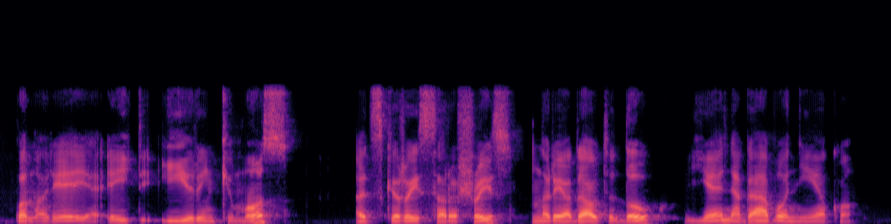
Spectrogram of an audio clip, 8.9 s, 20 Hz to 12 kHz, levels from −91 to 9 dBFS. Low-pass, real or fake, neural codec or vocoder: 7.2 kHz; fake; codec, 16 kHz, 4 kbps, X-Codec, HuBERT features, trained on LibriSpeech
